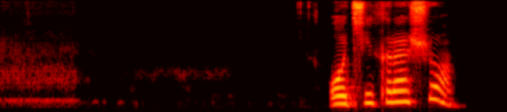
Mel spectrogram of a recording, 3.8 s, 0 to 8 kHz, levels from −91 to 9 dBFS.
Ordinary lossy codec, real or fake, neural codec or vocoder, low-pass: none; fake; codec, 16 kHz, 4 kbps, FunCodec, trained on Chinese and English, 50 frames a second; none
